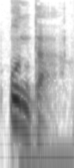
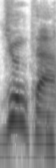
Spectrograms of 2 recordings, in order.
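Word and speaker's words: Gunta: They call them unta. Unta. G-U-N-T-A. Unta. Huh. Yeah. Okay. Yeah, I pronounce it junta. Junta. But most of the people unta. Unta. Okay. So, So the correct is unta.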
